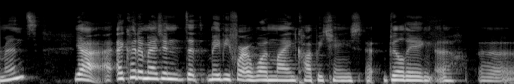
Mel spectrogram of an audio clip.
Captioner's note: uh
